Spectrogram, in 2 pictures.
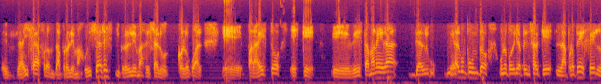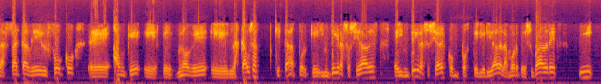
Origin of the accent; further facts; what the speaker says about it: Chile; Bien, lo de desde aquí como chilenos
